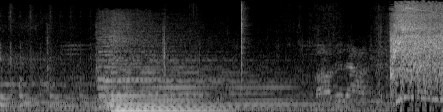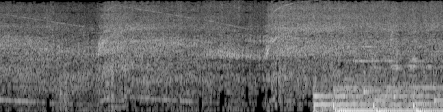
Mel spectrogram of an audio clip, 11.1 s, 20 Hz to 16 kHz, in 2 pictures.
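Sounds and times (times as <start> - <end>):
background music: 0.0 - 4.5, 9.5 - 11.0
angle grinder grinding metal: 4.8 - 11.0.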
